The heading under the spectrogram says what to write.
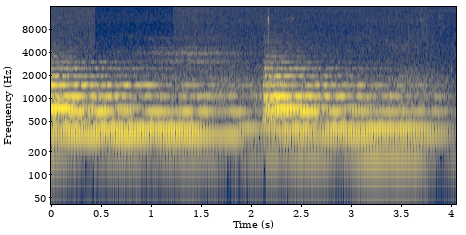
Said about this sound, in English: That church bell you just heard is me kind of trying out some new formatting things for the podcast. Basically, I want to distinguish with some type of audio cue that we're switching to a different section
